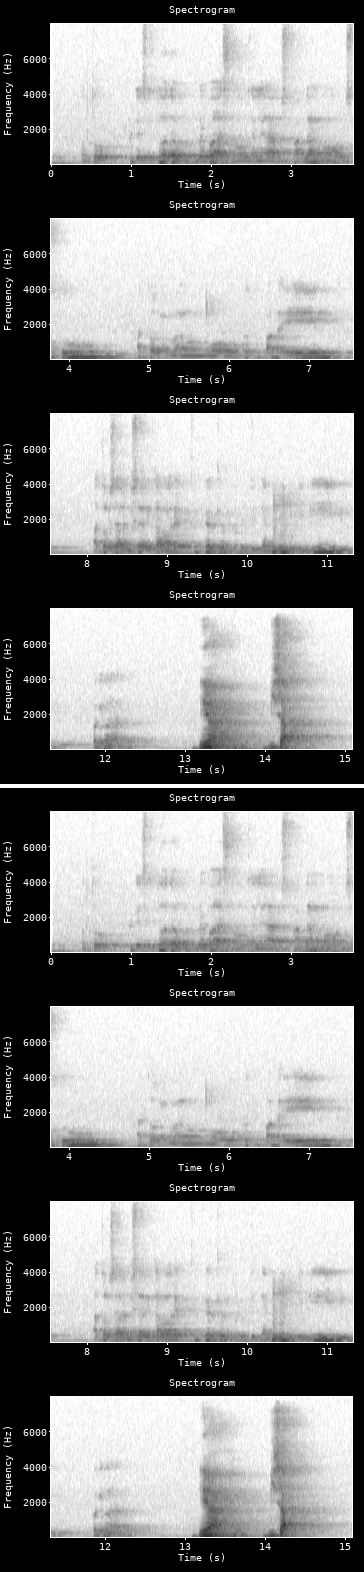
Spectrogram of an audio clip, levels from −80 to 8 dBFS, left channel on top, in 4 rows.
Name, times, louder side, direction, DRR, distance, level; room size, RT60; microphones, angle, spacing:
voice 1, 0.4-4.4 4.8-7.4 8.1-11.2 11.8-12.3, left 1 dB, 5° right, -3 dB, 1.1 m, -30 dB
voice 2, 13.2-14.4, right 1 dB, 25° right, 2 dB, 0.3 m, -19 dB
12.5 x 7.2 x 2.5 m, 1.5 s
head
